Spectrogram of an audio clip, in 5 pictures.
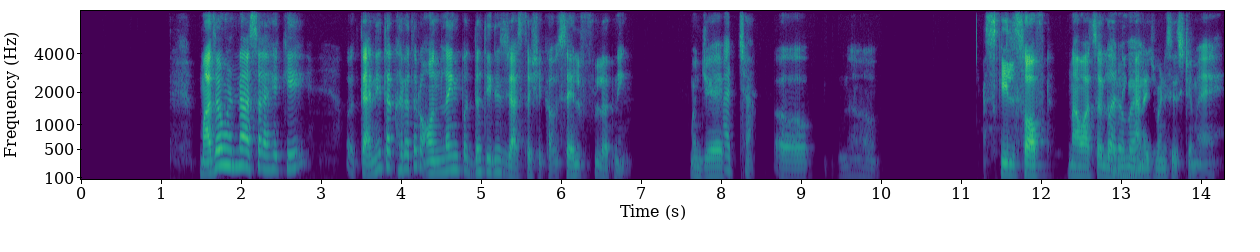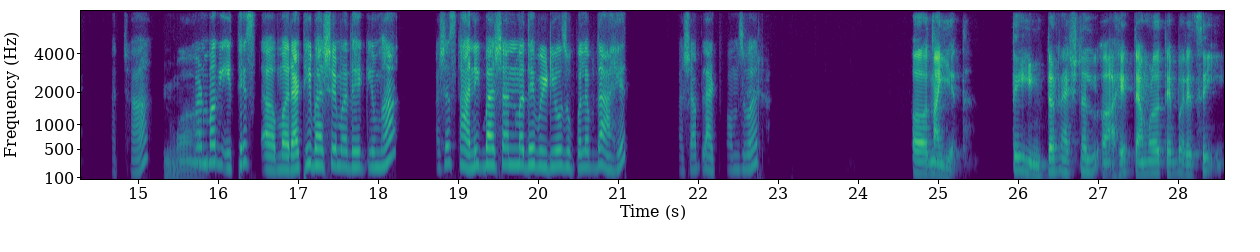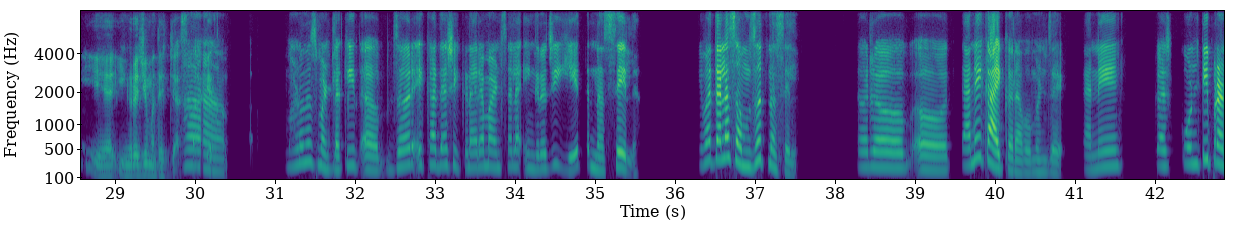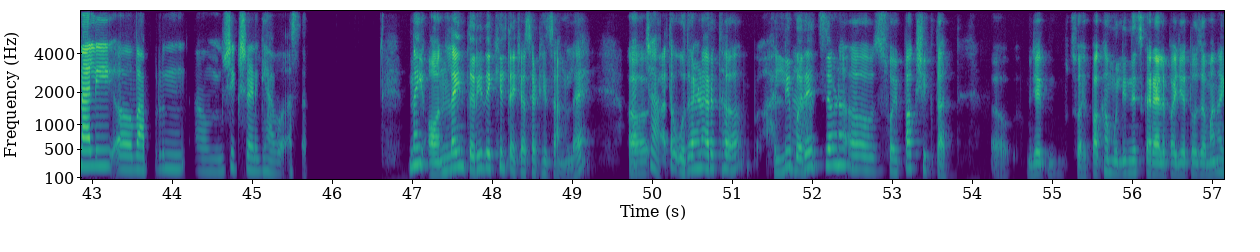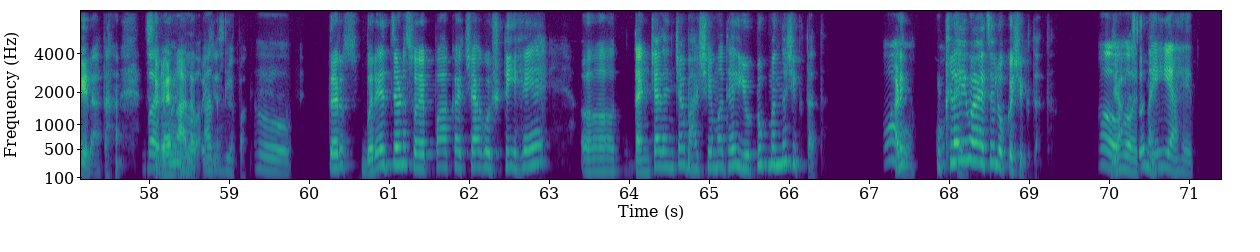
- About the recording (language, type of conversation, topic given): Marathi, podcast, कोर्स, पुस्तक किंवा व्हिडिओ कशा प्रकारे निवडता?
- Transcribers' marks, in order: in English: "प्लॅटफॉर्म्सवर?"; tapping; laughing while speaking: "गेला आता"; other background noise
